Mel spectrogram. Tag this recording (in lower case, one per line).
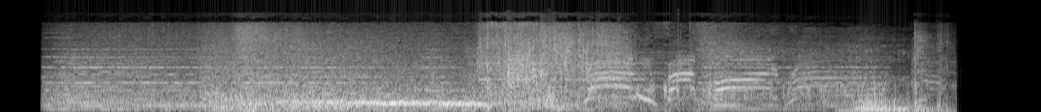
speech
music
run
